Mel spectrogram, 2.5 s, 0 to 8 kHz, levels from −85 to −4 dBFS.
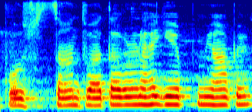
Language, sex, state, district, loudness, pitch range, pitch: Hindi, female, Maharashtra, Washim, -13 LUFS, 195-215 Hz, 210 Hz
